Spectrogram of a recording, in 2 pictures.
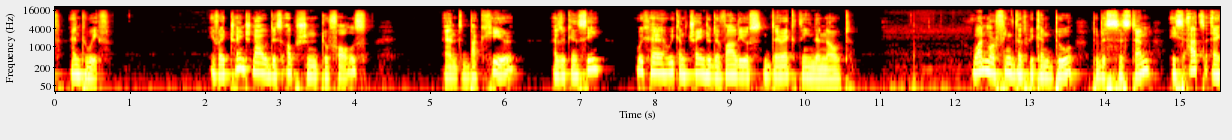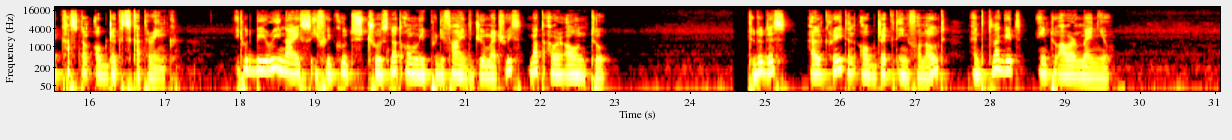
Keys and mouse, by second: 3.0 click, 4.5 click, 5.6 click, 10.0 middle click, 10.7 x, 12.6 middle click, 12.9 middle click, 13.6 n, 15.2 middle click, 16.2 middle click, 18.1 middle click, 18.8 middle click, 19.7 shift+a, 24.1-25.2 drag, 25.7 middle click, 27.8 click, 28.6 n, 30.3 click.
